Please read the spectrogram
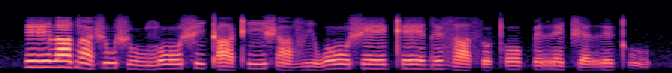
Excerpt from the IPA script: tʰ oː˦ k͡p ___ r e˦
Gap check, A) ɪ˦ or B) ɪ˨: A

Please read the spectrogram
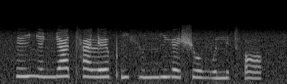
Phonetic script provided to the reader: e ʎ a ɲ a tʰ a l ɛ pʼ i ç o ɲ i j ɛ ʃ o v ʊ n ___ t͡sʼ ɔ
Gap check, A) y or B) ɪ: B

